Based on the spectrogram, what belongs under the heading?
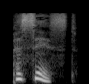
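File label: "scandal", American; persist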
